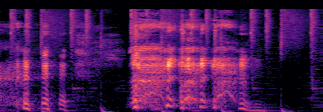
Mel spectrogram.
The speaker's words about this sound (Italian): Scusate ragazzi, c'è ancora un po' di tosse che sono stato male due mesi fa. Però c'è ancora un po' di tosse.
